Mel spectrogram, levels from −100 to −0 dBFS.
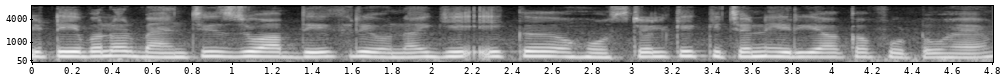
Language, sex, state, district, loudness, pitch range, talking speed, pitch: Hindi, female, Haryana, Jhajjar, -15 LUFS, 190-215 Hz, 235 wpm, 205 Hz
